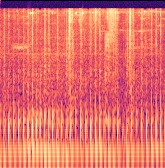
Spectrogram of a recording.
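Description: Motorcycle engine running with a fast, even, low thumping beat.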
